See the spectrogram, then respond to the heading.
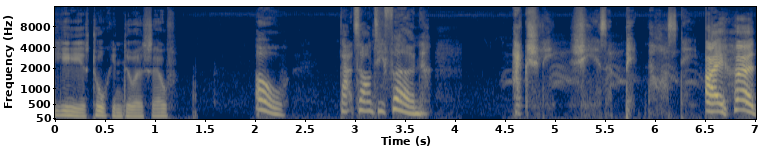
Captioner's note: whispers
